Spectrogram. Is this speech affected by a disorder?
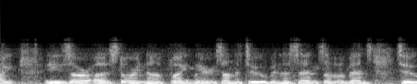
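Yes: brain injury.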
